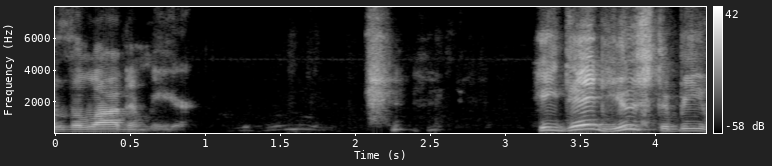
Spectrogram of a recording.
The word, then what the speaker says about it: Volodymyr: including his name, and went from Vladimir to Volodymyr.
